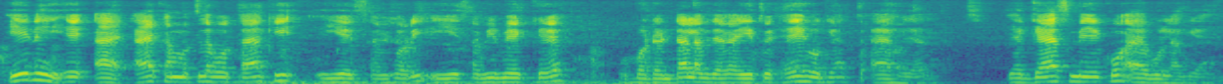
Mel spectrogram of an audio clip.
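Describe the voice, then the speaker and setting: A man teaching English pronunciation to Hindi speakers, spelling out words and repeating each one slowly while quizzing the viewer. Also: a little high. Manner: repeats each word slowly, drilling vowel sounds; addresses viewers as friends, asks rhetorical questions. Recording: dull lo-fi recording.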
